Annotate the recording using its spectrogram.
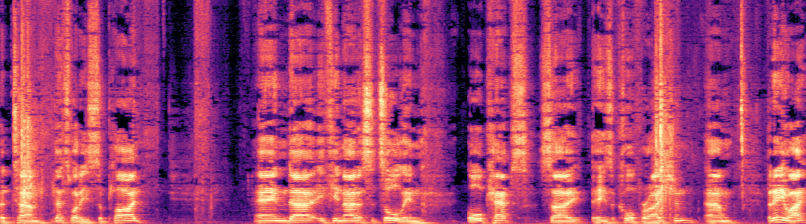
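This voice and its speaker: A man's very slow, flat, monotone delivery with an Australian accent, long and frequent pauses, and audible room echo. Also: medium pitch for a man. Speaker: farmer and activist. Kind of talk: video update, reading out a witness statement. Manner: casual, hesitant with many fillers.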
